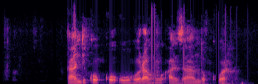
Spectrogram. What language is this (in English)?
Kinyarwanda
